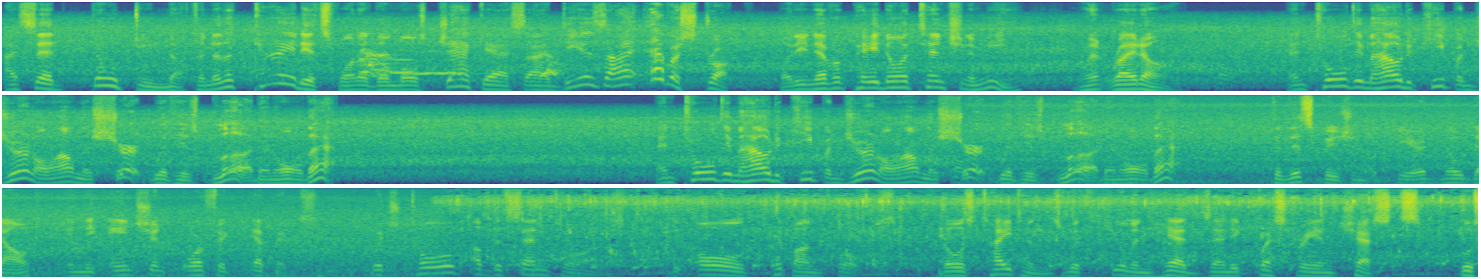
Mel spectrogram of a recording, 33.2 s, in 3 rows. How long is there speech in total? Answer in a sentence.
You can hear the speech for 29 seconds altogether.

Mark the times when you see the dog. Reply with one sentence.
The dog can be heard from 2.6 to 4.3 s.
